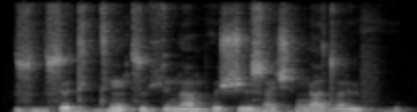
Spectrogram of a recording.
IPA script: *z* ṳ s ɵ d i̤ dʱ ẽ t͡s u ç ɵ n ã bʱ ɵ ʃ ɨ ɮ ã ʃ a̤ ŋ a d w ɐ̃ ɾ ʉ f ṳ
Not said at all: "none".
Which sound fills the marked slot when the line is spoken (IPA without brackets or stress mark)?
z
